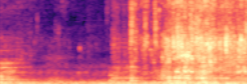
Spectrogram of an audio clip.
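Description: Whey draining off cheddar cheese curds in a test kitchen, a steady liquid pour that swells louder and splashier toward the end, close by with no talk.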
